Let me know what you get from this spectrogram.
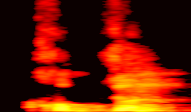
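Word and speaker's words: خبز: Jadi bacanya khubus khubzun ya.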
